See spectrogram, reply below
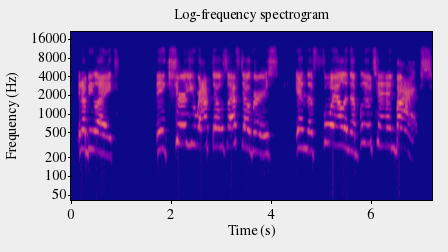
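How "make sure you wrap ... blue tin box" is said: stern, bossy, strict teacher voice. Anticipating instructions at home for Christmas, imitating a bossy teacher voice. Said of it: "she'll use her teacher voice when she tells you what to do".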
